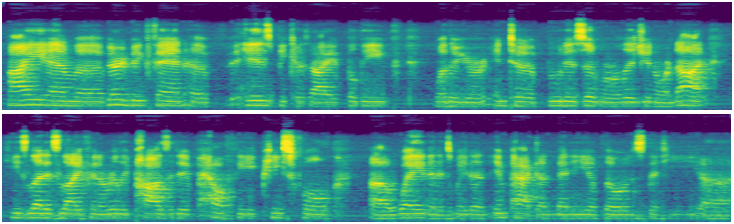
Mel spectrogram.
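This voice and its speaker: Soft-spoken man telling a story, echoey room. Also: mid-range voice, little pitch movement, moderate pace. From New York. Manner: earnest, many fillers. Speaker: social worker and life coach. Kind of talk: personal story told to camera. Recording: echoey room with dull sound and noise.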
